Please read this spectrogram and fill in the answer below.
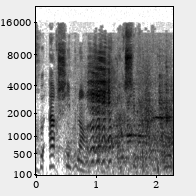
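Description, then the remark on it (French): Several goats bleat at feeding time on a farm in Beauce, France, in a busy, overlapping chorus, their wavering calls loud, running continuously for a couple of seconds over a steady farmyard background. “L'heure de nourrir les chèvres vient de sonner quand nous retrouvons Cédric Benoît dans sa ferme de Beauce”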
